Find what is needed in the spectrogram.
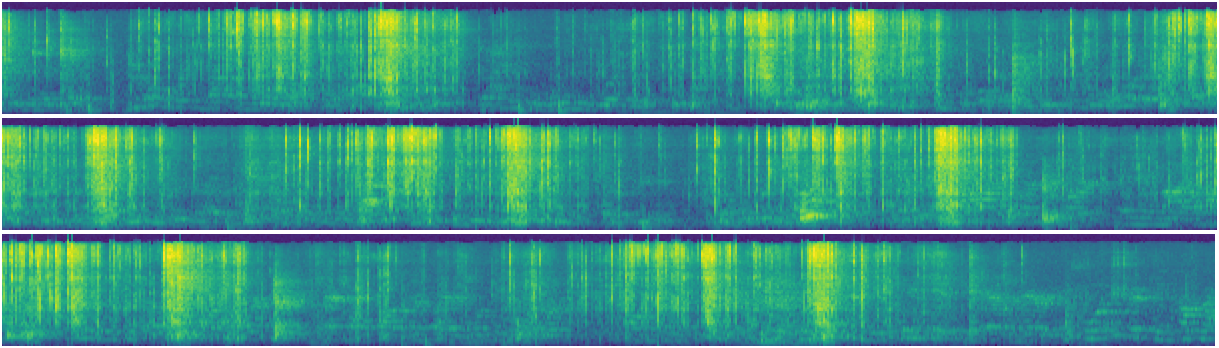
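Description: Foil hockey-card pack wrappers crinkling and tearing open in repeated bursts every few seconds.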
